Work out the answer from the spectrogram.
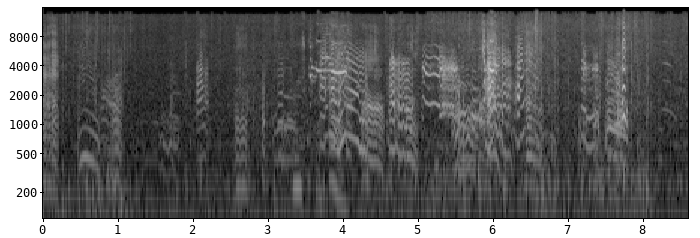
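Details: Several gulls crowd in to be fed on Brean Sands beach, Somerset, England, April 2013; overlapping mewing and squealing cries, rising and falling yelps tumbling over each other, busy and continuous throughout.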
